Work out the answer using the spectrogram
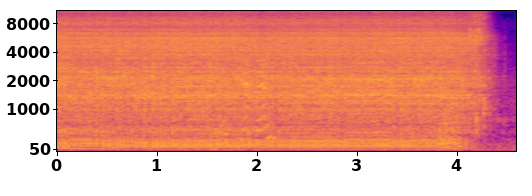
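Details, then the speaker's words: New Poulan Pro PP428S string trimmer, two-stroke, carb too lean from the factory: steady high buzzing idle that dies abruptly when the throttle is opened from idle. Full throttle runs fine; low-speed screw is too lean and needs more fuel. "when I first pulled the throttle it died right away it's not gonna be because the low speed screw is a little too lean you need a little more fuel in there"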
